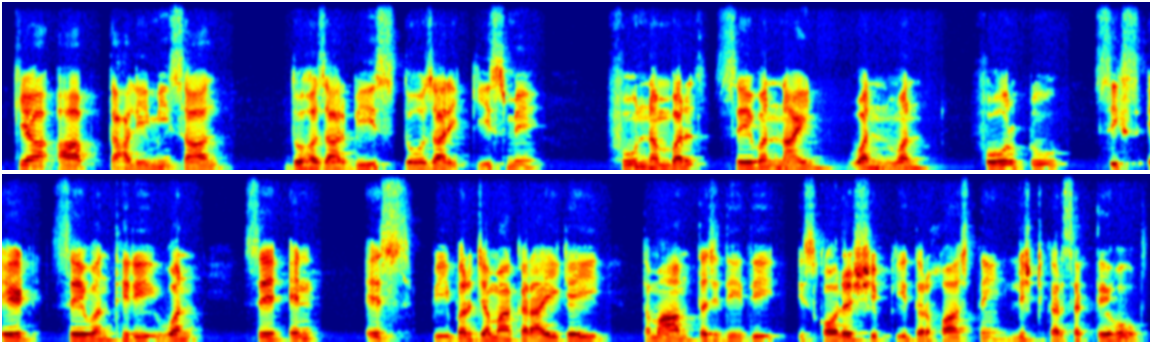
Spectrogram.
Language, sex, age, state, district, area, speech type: Urdu, male, 30-45, Delhi, South Delhi, rural, read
